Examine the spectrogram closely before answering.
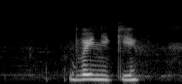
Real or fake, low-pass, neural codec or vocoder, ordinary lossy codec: real; 7.2 kHz; none; Opus, 32 kbps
